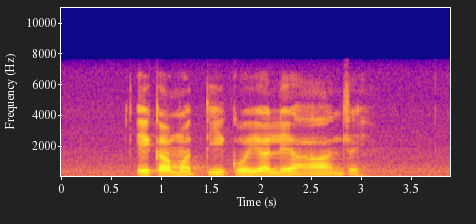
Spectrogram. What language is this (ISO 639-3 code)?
tso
